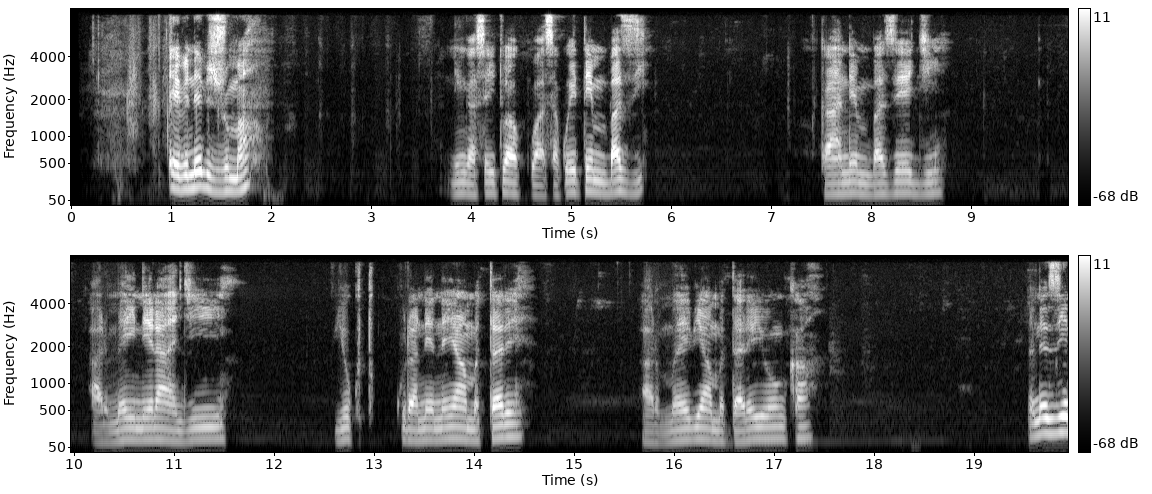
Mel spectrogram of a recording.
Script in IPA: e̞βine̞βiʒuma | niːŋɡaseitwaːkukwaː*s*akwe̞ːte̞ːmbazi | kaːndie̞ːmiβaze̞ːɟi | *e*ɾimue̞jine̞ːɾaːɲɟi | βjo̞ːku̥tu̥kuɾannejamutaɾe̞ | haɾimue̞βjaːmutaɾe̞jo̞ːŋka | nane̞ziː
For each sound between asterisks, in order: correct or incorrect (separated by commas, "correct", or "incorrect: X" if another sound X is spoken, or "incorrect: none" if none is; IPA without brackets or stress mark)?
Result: correct, incorrect: a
